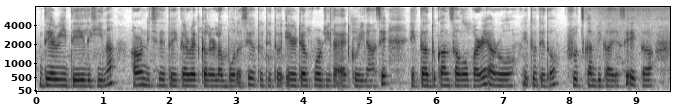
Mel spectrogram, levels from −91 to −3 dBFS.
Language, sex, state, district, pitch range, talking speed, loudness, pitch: Nagamese, male, Nagaland, Dimapur, 205-220 Hz, 210 wpm, -18 LUFS, 210 Hz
